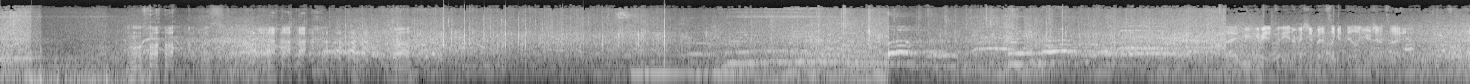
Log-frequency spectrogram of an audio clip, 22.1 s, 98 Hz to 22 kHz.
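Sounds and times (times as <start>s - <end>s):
audience clapping: 3.5s - 11.4s, 12.1s - 18.5s.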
